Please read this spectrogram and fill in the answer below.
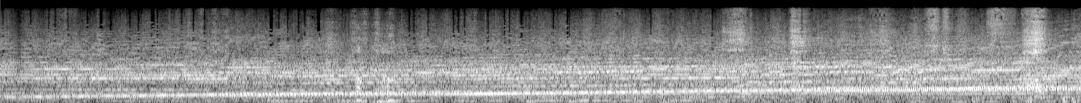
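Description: Science-fiction ray-machine sound effect: a droning electronic tone with many overtones that rises slowly and evenly in pitch throughout, as the disintegrator beam bombards the man in the chair.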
